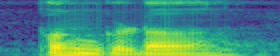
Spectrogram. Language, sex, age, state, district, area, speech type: Punjabi, male, 18-30, Punjab, Faridkot, urban, spontaneous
